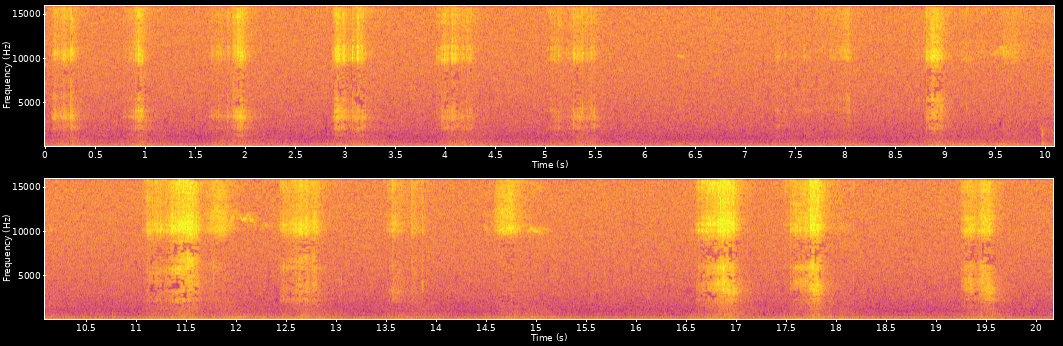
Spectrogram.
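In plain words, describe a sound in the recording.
A razor blade scrapes through stubble in short, rasping strokes.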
